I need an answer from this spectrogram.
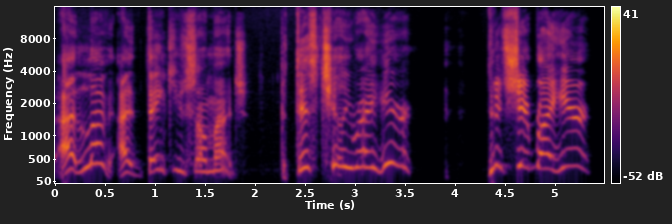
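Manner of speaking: high, sugary voice sweet-talking mama; sweet-talking mama in a squeaky high voice. Retold or imitated. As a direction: coax her in a high, sweet voice. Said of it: "And I was like".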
